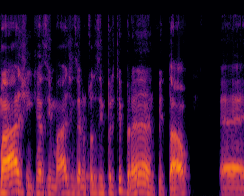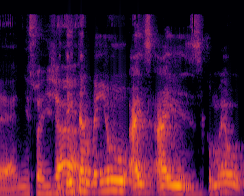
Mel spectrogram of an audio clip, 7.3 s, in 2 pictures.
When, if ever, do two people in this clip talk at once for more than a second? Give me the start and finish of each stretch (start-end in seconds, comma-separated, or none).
none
